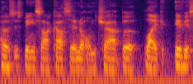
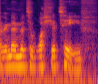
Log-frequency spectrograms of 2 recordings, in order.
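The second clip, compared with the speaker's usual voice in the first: ordinary talk, nothing marked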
